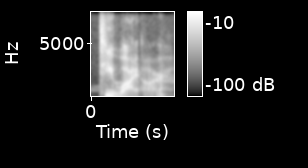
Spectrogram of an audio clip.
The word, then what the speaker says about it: Tyr: Tier, like Tear. Tyr.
